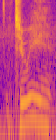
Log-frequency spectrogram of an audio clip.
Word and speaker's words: TUI: By the way, Sky Ti is just pronounced um Tui and not uh T.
